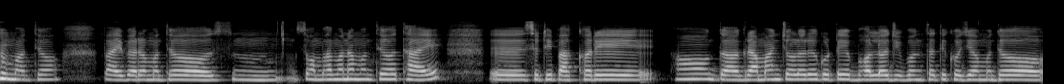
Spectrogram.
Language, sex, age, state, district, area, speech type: Odia, female, 18-30, Odisha, Bhadrak, rural, spontaneous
